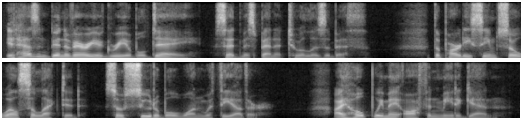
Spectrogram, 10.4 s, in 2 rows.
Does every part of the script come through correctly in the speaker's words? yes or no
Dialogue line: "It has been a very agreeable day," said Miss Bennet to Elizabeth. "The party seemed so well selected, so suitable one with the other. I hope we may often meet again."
no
